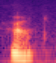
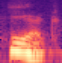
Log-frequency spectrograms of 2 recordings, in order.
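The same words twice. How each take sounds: First: হার্ড said low and soft as one syllable "hard"; হার্ড with the vowel of "her"; correct heard. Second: হিয়ার্ড said as "hee-ard"; mock the two-syllable হিয়ার্ড; হিয়ার্ড with an "ee" vowel; wrong heard. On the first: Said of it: "এটা হিয়ার্ড না". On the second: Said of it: "কীভাবে উচ্চারণ করে". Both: Shown as a demonstration.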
